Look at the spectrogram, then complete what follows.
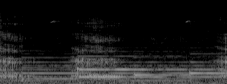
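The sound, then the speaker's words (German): A deep, drawn-out bellow like a stag's call, resonant, swelling and holding for a couple of seconds with no other sounds around it. “Mit tiefer, angenehmer Stimme antwortet ihm Hirschpapa Jort.”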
